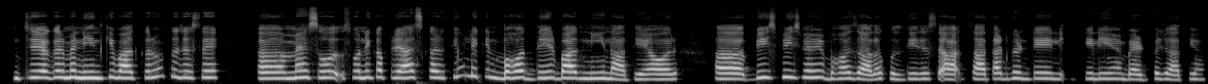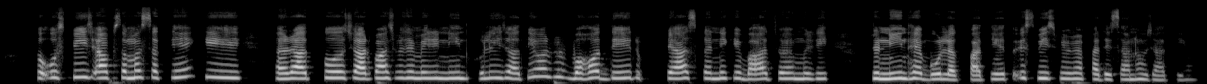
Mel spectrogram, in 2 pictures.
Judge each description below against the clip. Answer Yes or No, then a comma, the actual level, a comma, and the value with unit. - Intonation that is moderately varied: Yes, average, 3.0 semitones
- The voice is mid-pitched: No, very high, 280 Hz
